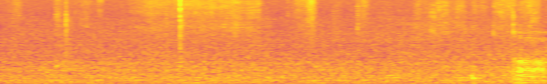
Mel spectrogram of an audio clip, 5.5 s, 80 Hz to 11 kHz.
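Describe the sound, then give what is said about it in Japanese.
Soft brush strokes whisper across calligraphy paper (hanshi) in a quiet, continuous rustle with a few faint taps and scratches as someone writes with a brush. No one speaks. “いや、1年に1回こう半紙に何かを書くってことは、うん、なかなかないですから。”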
